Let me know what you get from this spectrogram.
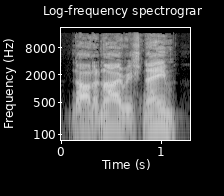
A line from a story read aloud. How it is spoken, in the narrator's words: the captain snapped sharply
